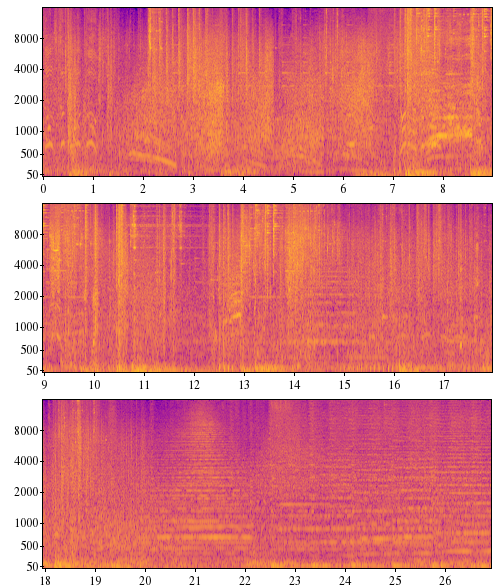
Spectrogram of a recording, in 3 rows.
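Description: A grenade blast and gunfire in Battlefield 1 on the Argonne Forest map: dense, loud, continuous rattling fire and booming detonations, with shouting voices mixed in throughout.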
